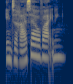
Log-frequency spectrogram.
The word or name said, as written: interesseafvejning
